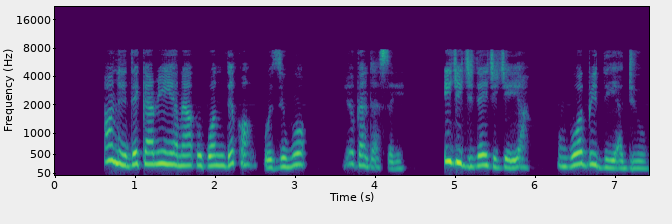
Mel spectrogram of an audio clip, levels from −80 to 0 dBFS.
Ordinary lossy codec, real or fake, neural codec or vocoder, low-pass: none; fake; codec, 16 kHz, 0.5 kbps, FunCodec, trained on LibriTTS, 25 frames a second; none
